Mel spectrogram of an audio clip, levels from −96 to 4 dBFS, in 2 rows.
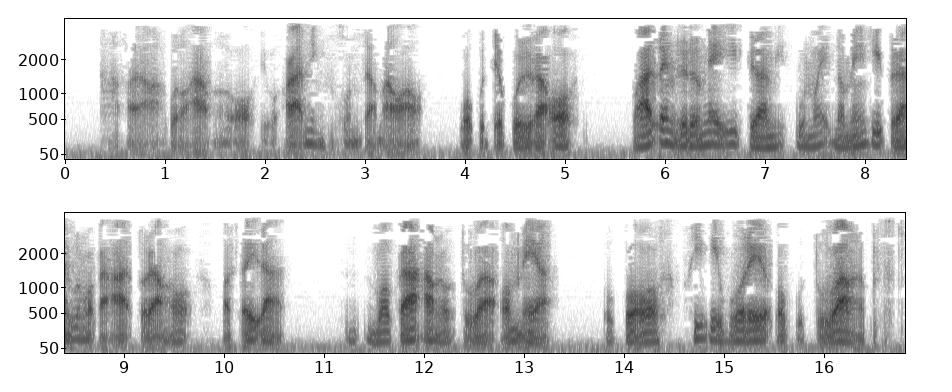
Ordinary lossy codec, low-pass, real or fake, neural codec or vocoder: MP3, 16 kbps; 3.6 kHz; fake; autoencoder, 22.05 kHz, a latent of 192 numbers a frame, VITS, trained on many speakers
